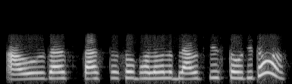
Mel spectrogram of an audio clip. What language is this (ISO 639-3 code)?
ori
